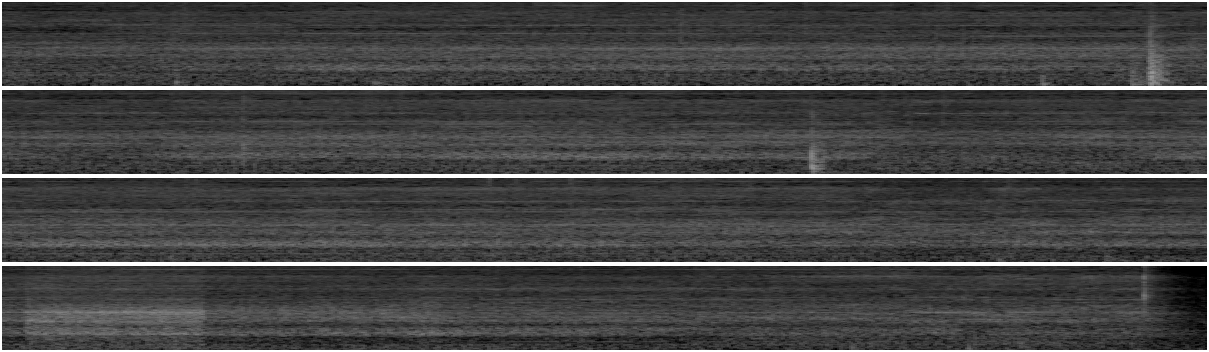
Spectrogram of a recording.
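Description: Craft heat gun blowing steadily, drying paper soaked with water-based dye. Two sharp knocks come about five seconds apart early on, and the blowing grows briefly louder about three-quarters of the way through. The heat gun cuts off at the very end.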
